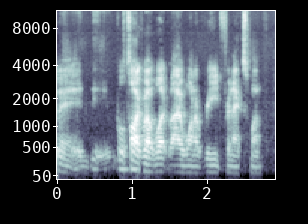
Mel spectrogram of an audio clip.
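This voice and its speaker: A quiet man talks at a fairly quick pace. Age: 30s. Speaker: film critic video host. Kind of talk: casual monologue. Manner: quiet, low; halting, many fillers.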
